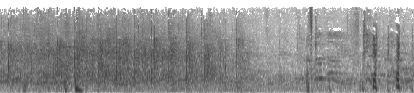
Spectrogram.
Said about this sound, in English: All right, everybody applaud that table. They win.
